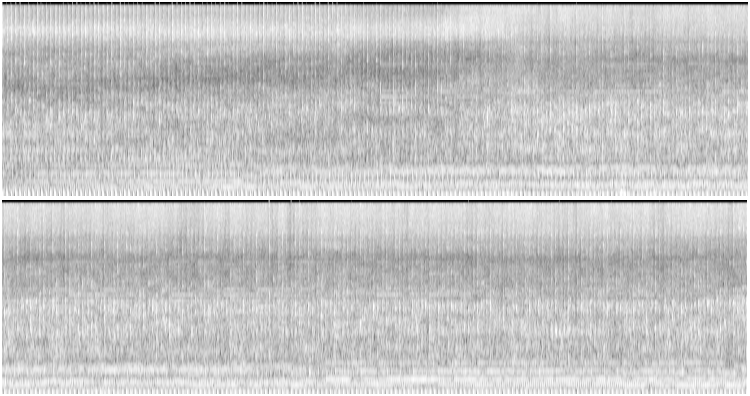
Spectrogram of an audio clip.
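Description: Small stationary diesel engine running steadily, belt-driving a tube-well water pump, with an even chugging pulse. From about a third of the way in, the rush of water pouring from the pump's discharge pipe into a concrete channel joins it.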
